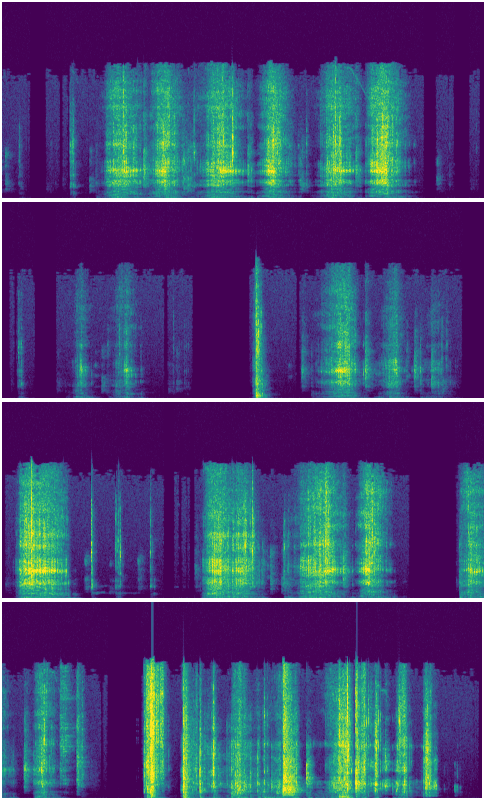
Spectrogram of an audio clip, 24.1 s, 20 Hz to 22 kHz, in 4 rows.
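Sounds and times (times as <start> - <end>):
plastic clicks: 12.8 - 15.7.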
